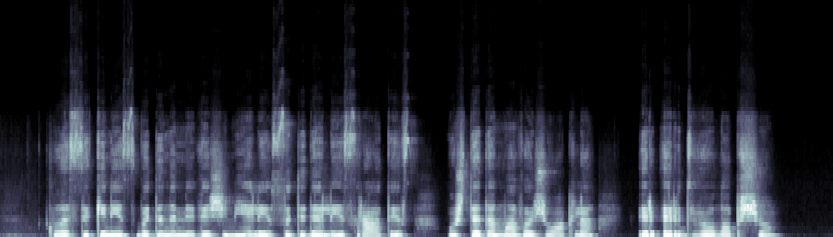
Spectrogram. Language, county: Lithuanian, Vilnius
